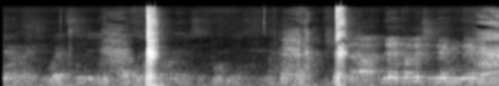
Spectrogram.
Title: seeing Maxi's reaction to my fake sneezing #shorts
